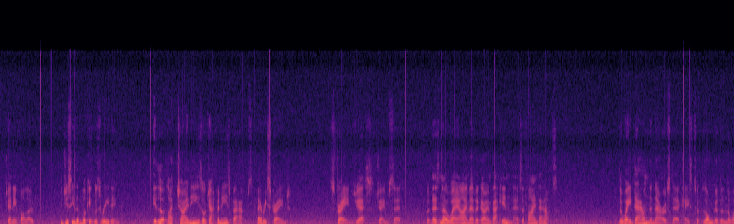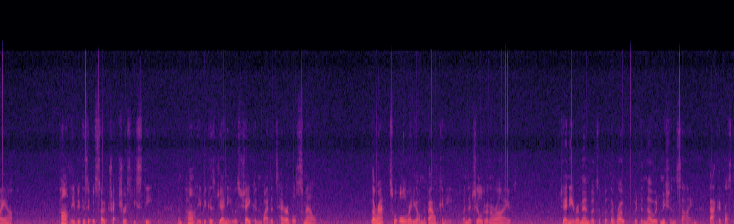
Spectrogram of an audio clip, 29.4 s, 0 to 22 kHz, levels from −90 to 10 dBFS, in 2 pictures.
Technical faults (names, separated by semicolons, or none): word clock ticks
